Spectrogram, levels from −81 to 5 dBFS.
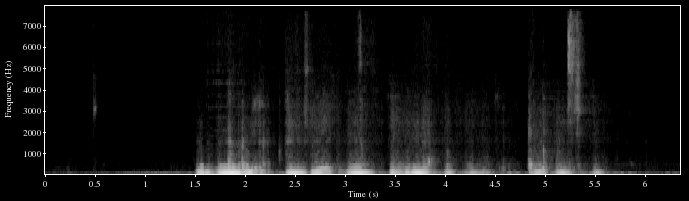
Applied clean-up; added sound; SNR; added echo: neural mask model DeepFilterNet 3.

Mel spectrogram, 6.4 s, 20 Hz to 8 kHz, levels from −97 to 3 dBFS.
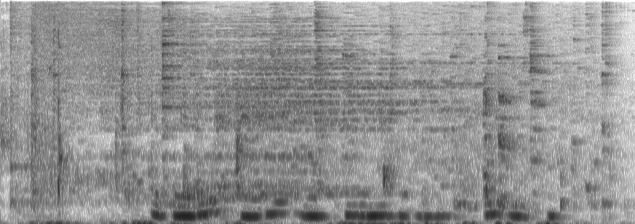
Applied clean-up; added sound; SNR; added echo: classical method WPE with log-MMSE.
